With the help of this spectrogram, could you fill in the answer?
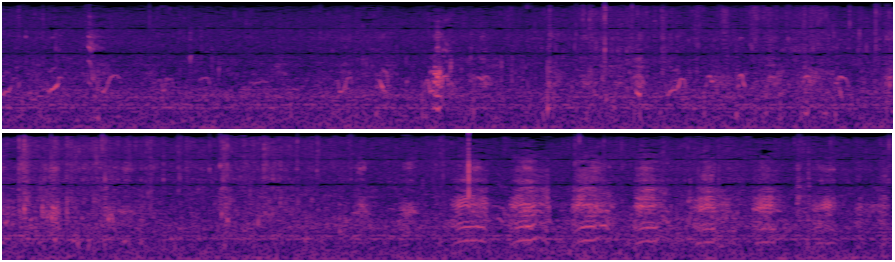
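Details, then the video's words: Wild mallards calling on a lake: a busy, irregular string of nasal calls, several birds overlapping, growing denser toward the end, with constant low background noise beneath. "Кряквы. Звуки природы на озере"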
